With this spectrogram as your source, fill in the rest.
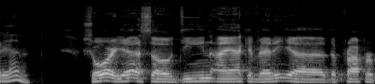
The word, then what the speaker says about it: Iacovetti: let's Dive Right In sure yeah so Dean aavti uh the proper pronunciation is uh but um I own a recruiting agency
